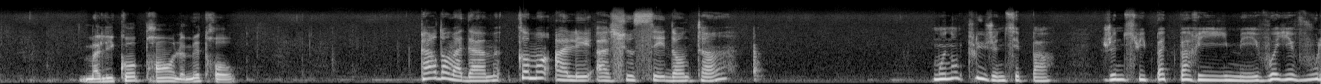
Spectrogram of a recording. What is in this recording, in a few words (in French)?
Conversation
